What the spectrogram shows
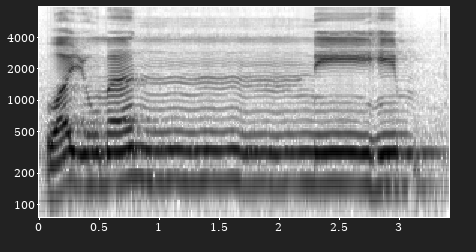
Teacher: نون مشدد میں ہمیشہ غنہ ہوتا ہے تو یہاں پر ہم غنہ کر کے پڑھیں گے۔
